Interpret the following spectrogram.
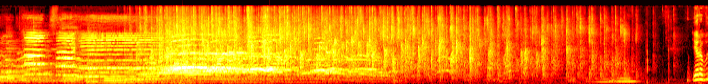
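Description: A small group of men and women singing without accompaniment finishes its song in the first couple of seconds, then the audience applauds, loudest about four seconds in with voices calling out over the clapping. The applause thins out and has died away by about thirteen seconds.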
